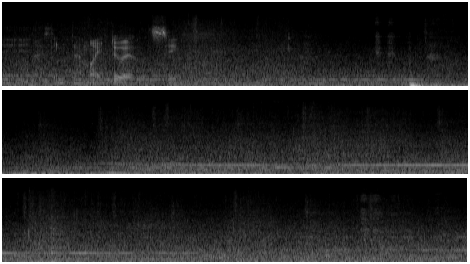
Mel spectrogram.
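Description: Footsteps scuff along a stone tunnel with a hollow echo.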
